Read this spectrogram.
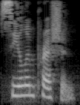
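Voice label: "seal impression", English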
